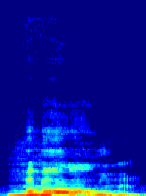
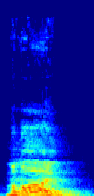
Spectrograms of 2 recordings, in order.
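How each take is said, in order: First: Slow, muffled "mamão!" called high, vowel darkened; calling from the mountain. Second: "Mamãe!" called out high and clear; calling mom. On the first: Teacher calls mom from the mountain, slow. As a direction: call "mamão!" slowly, as if thin air flattens it. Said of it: "E no alto da montanha". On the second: Teacher calls mom at sea level, high. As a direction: call "Mamãe!" across the beach. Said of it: "Você chama mamãe no nível do mar". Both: Shown as a demonstration.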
